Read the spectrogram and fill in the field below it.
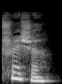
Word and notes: treasure: British English

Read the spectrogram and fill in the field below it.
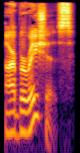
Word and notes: arboraceous: British English

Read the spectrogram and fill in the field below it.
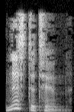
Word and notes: nystatin: British English

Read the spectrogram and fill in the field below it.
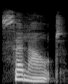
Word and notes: sellout: British English

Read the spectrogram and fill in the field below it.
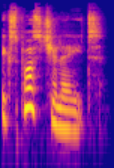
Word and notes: expostulate: British English

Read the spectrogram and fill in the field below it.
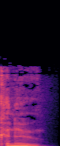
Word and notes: canoe: British English

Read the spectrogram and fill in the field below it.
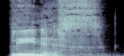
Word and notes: lenis: British English

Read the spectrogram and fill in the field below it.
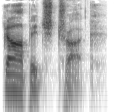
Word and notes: garbage truck: British English

